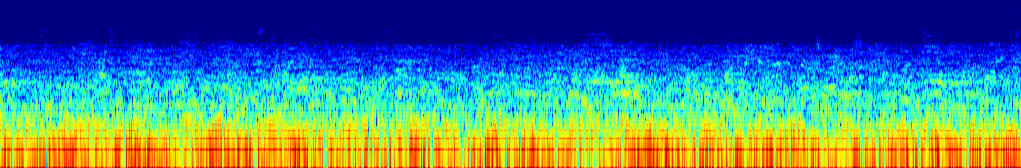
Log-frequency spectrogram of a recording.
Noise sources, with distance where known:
unidentified human voice

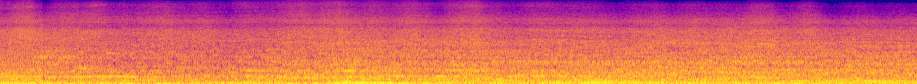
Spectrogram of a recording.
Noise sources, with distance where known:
large-sounding engine, far

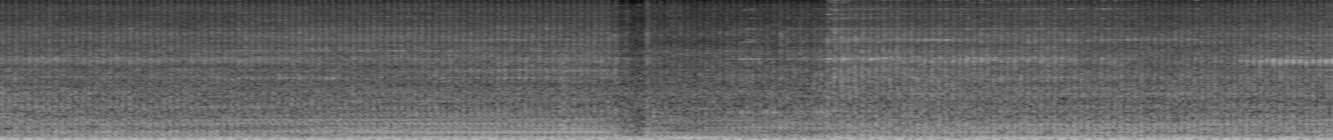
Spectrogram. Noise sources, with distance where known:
jackhammer, near

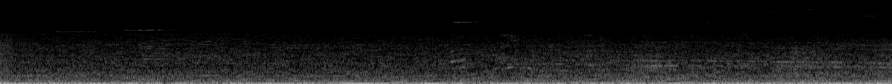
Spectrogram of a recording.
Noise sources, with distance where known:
person or small group talking, far

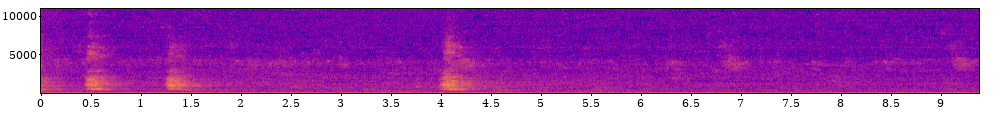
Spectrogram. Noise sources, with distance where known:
dog barking or whining

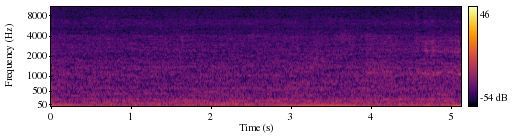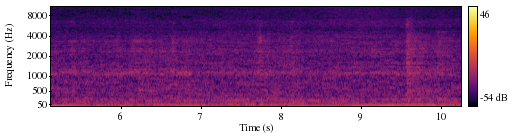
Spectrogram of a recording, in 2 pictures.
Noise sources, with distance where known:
background noise

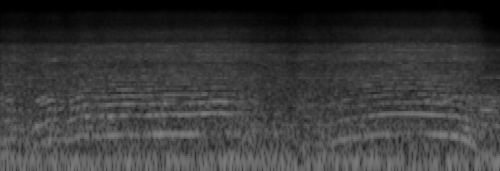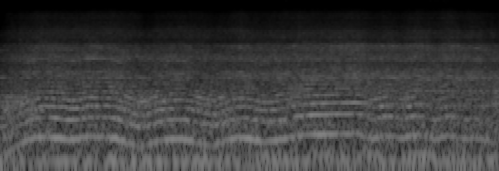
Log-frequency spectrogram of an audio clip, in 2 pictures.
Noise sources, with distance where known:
chainsaw, far

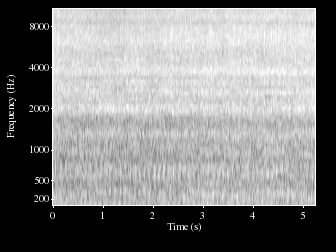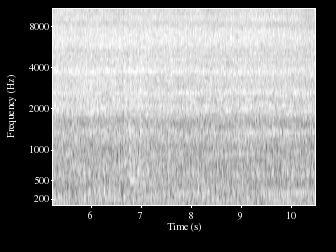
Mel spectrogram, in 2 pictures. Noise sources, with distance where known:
unidentified impact machinery

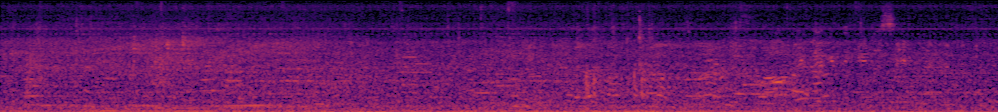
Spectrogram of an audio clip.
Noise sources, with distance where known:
person or small group talking

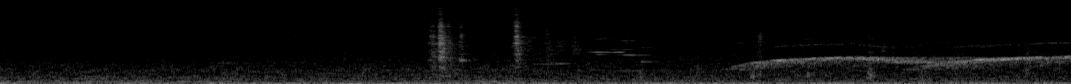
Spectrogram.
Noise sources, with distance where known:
siren, far

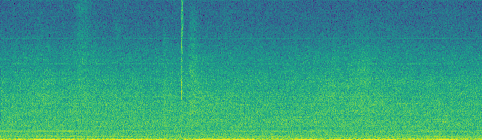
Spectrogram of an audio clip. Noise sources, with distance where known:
engine of unclear size

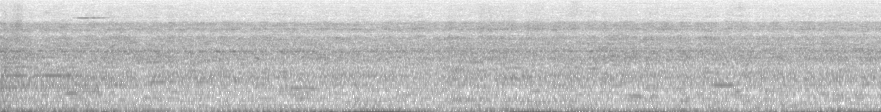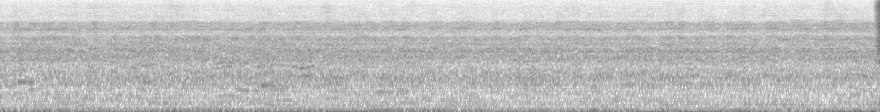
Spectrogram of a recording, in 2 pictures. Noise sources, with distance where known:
person or small group talking

